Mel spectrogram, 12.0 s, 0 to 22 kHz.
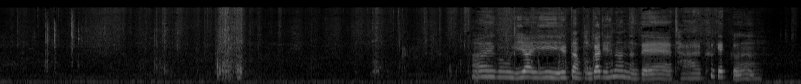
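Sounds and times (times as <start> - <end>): hands rustling plant: 0.0 - 12.0
low room hum: 0.0 - 12.0.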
